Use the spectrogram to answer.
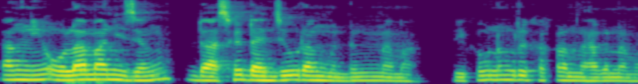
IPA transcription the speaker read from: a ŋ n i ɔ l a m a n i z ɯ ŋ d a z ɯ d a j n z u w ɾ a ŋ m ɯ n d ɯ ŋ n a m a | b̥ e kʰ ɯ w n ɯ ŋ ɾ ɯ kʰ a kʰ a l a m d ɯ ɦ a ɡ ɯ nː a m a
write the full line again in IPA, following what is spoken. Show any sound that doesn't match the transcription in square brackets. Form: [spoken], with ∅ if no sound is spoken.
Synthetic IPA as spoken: a ŋ n i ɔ l a m a n i z ɯ ŋ d a [s] ɯ d a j n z [ɯ] w ɾ a ŋ m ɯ n d ɯ ŋ n a m a | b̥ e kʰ ɯ w n ɯ ŋ ɾ ɯ kʰ a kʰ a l a m [n] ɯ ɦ a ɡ ɯ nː a m a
